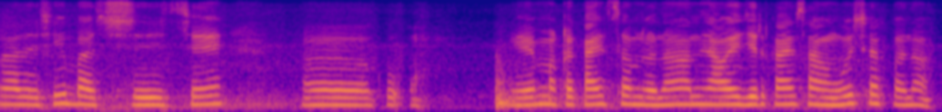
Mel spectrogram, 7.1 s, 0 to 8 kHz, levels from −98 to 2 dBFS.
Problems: low volume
